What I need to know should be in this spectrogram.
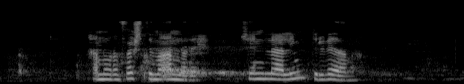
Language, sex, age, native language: Icelandic, female, 13, Icelandic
